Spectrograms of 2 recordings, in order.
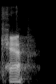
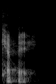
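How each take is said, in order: First: The name ends without a final vowel sound. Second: The name ends with a sounded final vowel. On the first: The speaker calls it wrong. "who he likes to call Cap for some reason" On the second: The speaker calls it right. "Pronounce the E at the end"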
